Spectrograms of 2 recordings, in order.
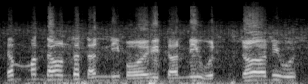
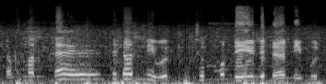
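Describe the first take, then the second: First: Put-on botched Irish accent that slips into Indian; Irish accent sounding Indian. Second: Attempted Irish that comes out more Scottish; Irish accent turned Scottish. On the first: Rider testing an Irish accent aloud, comes out sounding Indian. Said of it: "That sounded Indian". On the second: Rider having another go at Irish, lands on a Scottish accent. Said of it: "It's, like, more Scottish".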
